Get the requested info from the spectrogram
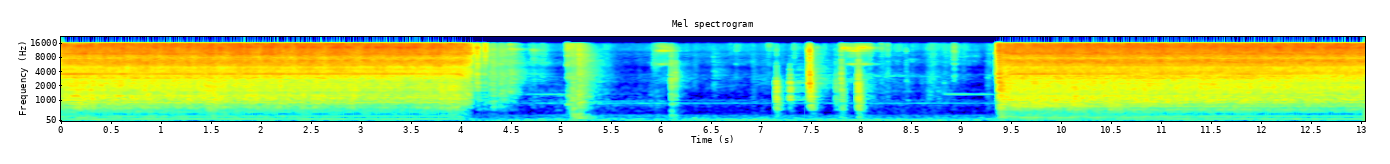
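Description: Cordless electric ratchet with a socket extension spinning out the intercooler cover's bolts. It runs twice, about four seconds each time, with a steady motor hum. Between the runs come a few light clicks and taps as the tool is moved to the next bolt.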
